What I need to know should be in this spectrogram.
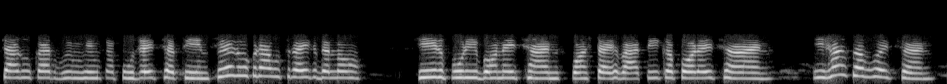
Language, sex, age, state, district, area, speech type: Maithili, female, 30-45, Bihar, Madhubani, rural, conversation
